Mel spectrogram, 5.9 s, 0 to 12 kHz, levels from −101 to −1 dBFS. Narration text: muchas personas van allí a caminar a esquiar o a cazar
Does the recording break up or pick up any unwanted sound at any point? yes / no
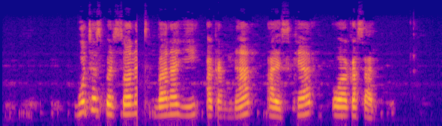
yes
